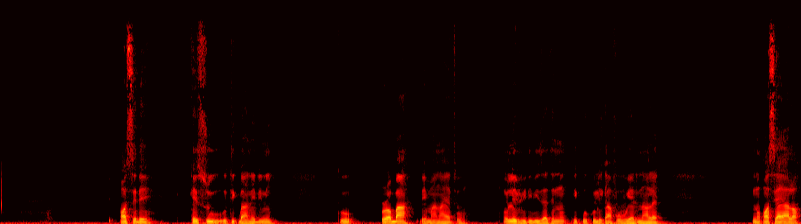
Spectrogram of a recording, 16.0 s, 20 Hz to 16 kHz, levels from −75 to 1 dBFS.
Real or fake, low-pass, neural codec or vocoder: real; 14.4 kHz; none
